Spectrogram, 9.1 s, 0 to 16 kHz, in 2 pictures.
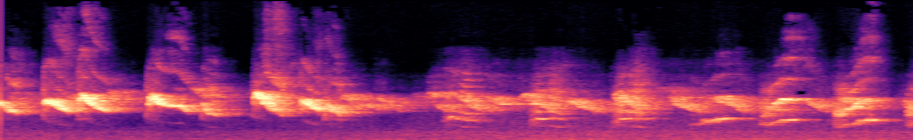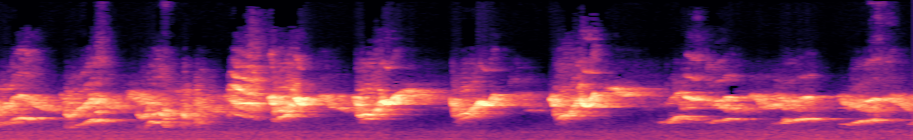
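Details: Caged puff-backed bulbul on its third day of deworming, 14 July 2021, giving a long run of rapid, sharp chirps and slurred notes, about two per second, with a faint room hum underneath.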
